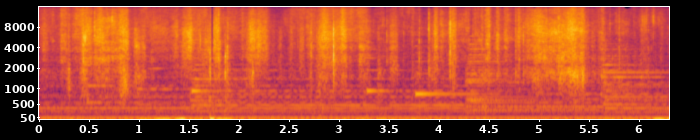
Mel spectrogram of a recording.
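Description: Background music of held, slowly changing chords, with the rustle and light knocks of sheet music being slid into a string-style choir folder, the loudest two knocks about a second and a half in.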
